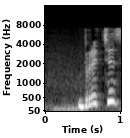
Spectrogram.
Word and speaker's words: breeches: Breeches is nothing but breeches or short trousers. The writer here spells it for fun to rhyme with the word witches.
